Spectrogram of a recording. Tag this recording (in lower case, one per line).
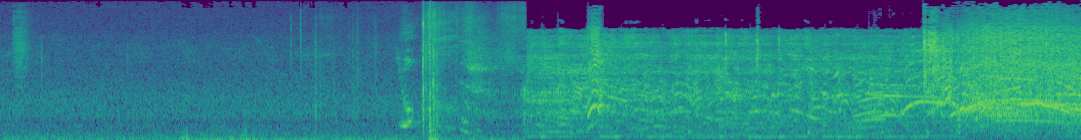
door slamming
